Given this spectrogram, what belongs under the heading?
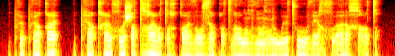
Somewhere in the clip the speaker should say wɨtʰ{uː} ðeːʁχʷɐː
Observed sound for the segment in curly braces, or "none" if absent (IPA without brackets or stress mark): uː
